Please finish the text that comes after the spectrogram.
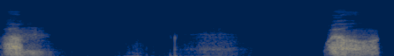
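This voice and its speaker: Whispering, hesitant male boss, acted by a man. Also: no echo. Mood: reassuring, businesslike. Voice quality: soft, breathy, mostly whispered. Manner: halting, tentative, confiding. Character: hesitant, flattering male boss confiding in an employee. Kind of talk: whispered ASMR roleplay.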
